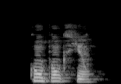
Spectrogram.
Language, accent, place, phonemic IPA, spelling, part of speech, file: French, France, Lyon, /kɔ̃.pɔ̃k.sjɔ̃/, componction, noun, LL-Q150 (fra)-componction.wav
- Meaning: compunction, contrition, remorse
